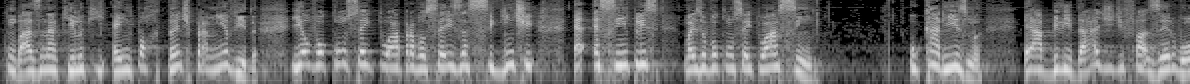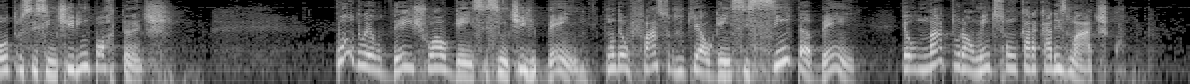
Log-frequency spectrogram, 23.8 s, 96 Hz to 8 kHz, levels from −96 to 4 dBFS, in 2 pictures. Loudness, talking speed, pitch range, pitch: -18 LUFS, 150 wpm, 195-245 Hz, 220 Hz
